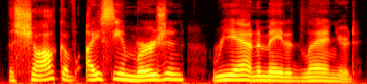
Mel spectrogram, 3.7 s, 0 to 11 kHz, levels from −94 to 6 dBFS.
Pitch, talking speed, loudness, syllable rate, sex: 175 Hz, 115 wpm, -17 LUFS, 4.5 syllables/s, female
